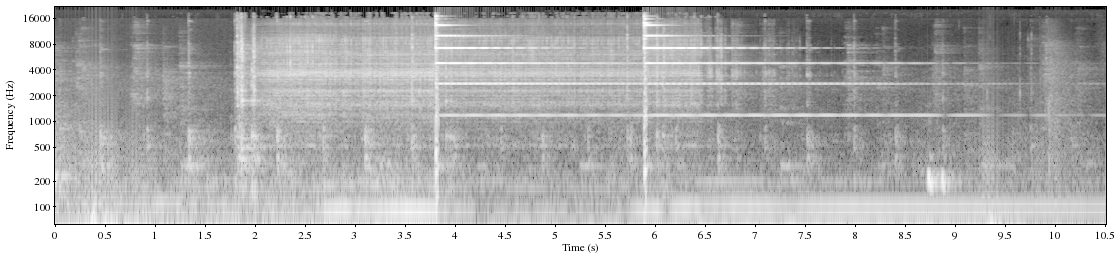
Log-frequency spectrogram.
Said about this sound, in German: da läuft ein Rad so eine halbe Umdrehung ungefähr. Und äh, das ist der Anlauf, um den Hammer anzuheben, damit man auch schlagen kann, weil dieser Hammer ist ja recht schwer. Und da braucht man halt so einen, Vorlauf. Und äh, dafür ist die Warnung da.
